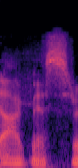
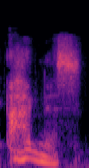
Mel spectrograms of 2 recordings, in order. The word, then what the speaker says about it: Agnus: And Agnus, for those of you who are spelling it, A-G-N-U-S, correct? – Yes. It's Latin. – It's Latin. Some pronounce it Agnus, right? – Yes. It's Agnus. Really. – I can't. I'm a singer. I was always instructed to pronounce it Agnus, and I can't get past it. I can't say Agnes.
